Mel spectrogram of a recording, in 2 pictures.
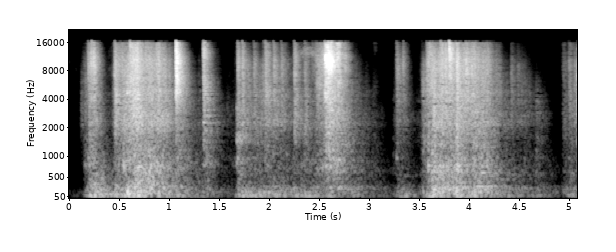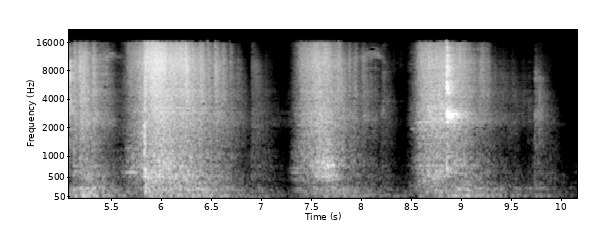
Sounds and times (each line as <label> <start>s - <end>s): long-metal-scrape-03 5.6s - 6.6s
long-metal-scrape-03 7.3s - 9.3s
